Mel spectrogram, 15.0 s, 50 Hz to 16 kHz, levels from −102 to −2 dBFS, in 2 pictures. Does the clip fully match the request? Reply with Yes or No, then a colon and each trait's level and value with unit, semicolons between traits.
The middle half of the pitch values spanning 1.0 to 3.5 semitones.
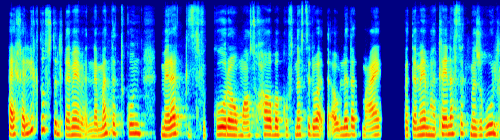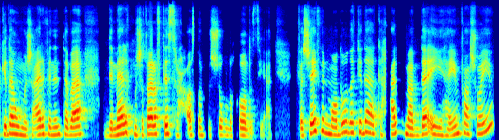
Yes: average, 3.2 semitones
